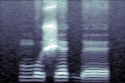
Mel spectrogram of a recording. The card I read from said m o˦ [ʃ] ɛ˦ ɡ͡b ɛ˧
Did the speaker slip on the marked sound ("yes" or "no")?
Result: no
